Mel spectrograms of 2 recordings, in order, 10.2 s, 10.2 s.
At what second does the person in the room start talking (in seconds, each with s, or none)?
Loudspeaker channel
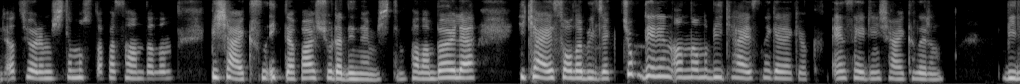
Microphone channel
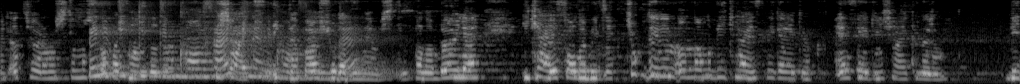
0.9 s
